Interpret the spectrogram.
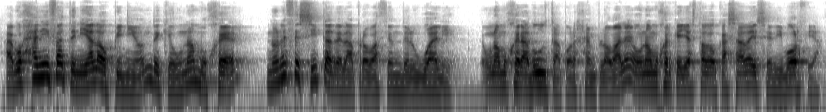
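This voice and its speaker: A man's voice: medium pitch, lively intonation, fast talker, hardly any pauses, darkish tone. A man teaching on a live stream, explaining step by step and often checking in with his listeners. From Spain. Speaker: Islamic studies teacher. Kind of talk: live-stream lecture with questions. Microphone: webcam or phone on a live stream.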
